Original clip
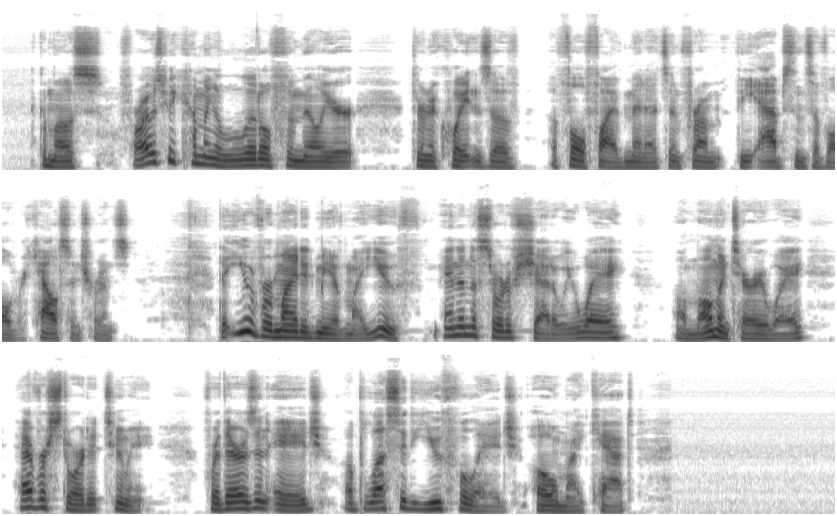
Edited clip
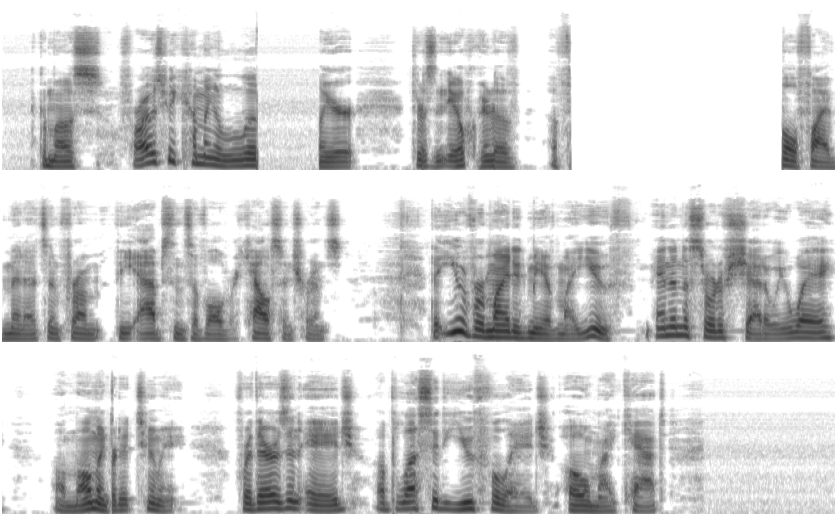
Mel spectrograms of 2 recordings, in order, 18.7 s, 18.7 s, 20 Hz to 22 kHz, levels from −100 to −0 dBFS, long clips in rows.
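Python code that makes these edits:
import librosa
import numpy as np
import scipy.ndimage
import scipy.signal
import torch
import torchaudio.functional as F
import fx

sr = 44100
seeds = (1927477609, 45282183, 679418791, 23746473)

y = fx.edit(x, sr, fx.room_tone_fill(start_s=1.91, length_s=0.47),
    fx.reverse_span(start_s=3.15, length_s=0.54),
    fx.insert_silence(at_s=4.26, length_s=1.59),
    fx.cut(start_s=11.73, length_s=1.35), tone=tone)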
